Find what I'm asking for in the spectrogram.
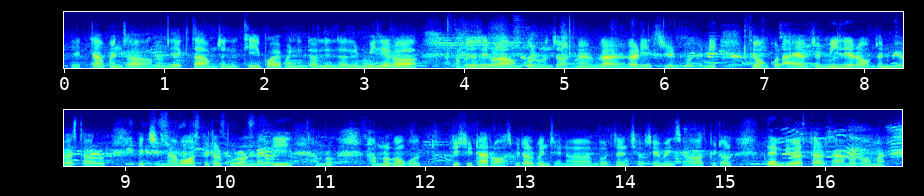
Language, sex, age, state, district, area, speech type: Nepali, male, 18-30, West Bengal, Kalimpong, rural, spontaneous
